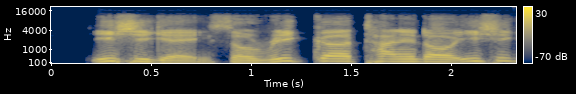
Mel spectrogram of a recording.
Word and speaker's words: Ishige: and Rica tiny doll how do you say your last name Ichi gay so Rica tiny dog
